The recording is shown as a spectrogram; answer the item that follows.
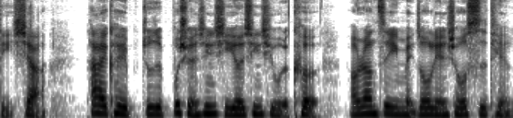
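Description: A woman speaks in an ordinary speaking voice at medium pitch with fairly even intonation, captured on a very clean recording with a silent background. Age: 20s. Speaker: writer. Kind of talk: interview conversation.

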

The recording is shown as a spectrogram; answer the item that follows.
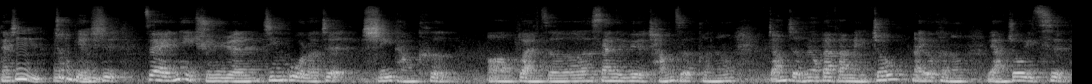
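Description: A woman talks fairly slowly in a very deep, low voice with ordinary pitch variation. Noticeable background noise and audible room echo fill the recording. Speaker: foundation director. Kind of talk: interview. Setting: studio.

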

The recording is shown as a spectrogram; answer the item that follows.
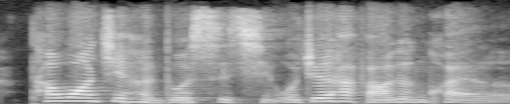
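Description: A normal speaking voice, its pitch varying in an ordinary way. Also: woman. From Taiwan. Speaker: pharmaceutical researcher and mental health educator. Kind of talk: casual chat. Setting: studio.

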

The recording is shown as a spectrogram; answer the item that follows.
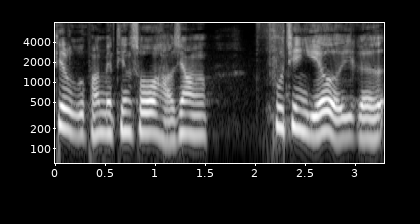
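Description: A dark, mellow voice speaks at a moderate pace with ordinary pitch variation on a very clean recording with a silent background. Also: man. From Taiwan, Beitou in Taipei. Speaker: local resident co-host. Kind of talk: casual chat.

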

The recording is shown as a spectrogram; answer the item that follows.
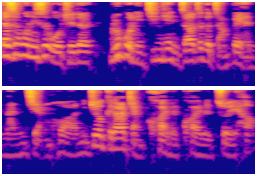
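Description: A man speaks very fast with hardly any pauses, his fairly high pitch swinging very widely. His loudness also rises and falls in big swings. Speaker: podcast co-host. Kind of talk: casual chat.

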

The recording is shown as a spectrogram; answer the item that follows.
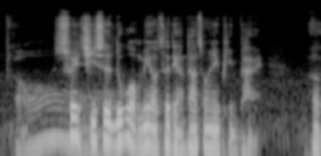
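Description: In a very clean recording with a silent background, a man speaks in a dark, mellow, somewhat breathy tone with ordinary pitch variation. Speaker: real estate executive. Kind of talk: casual interview.

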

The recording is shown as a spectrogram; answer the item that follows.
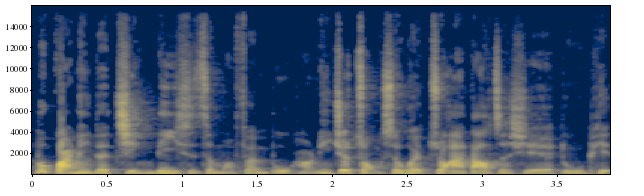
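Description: This man talks with very wide pitch swings. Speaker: psychiatrist podcast host. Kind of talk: solo science explainer. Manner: conversational with frequent fillers.

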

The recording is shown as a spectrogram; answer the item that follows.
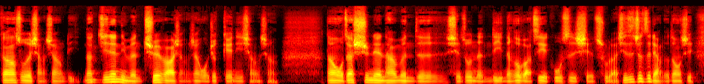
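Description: A man's very deep, low-pitched voice with a bright, sharp tone, ordinary pitch variation and a very fast pace, in a very clean recording over a silent background. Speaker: teacher and education entrepreneur. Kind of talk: interview.

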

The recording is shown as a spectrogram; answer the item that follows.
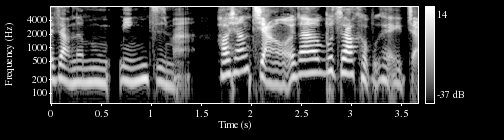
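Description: A woman's voice at medium pitch, bright and sharp in tone, with very wide pitch swings. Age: 30s. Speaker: podcast co-host. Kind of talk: casual chat.

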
